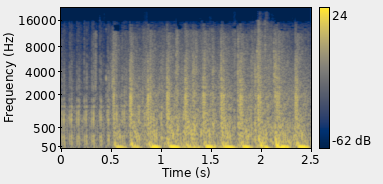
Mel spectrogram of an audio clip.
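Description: Automatic gunfire sprays in a video game firefight, a rapid, loud, continuous stream of shots with a steady rhythm of punchy low thumps, lasting the whole moment without speech.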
